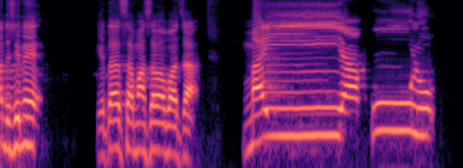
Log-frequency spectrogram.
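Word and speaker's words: مَنْ يَقُولُ: Nah, nunnya ini melebur menjadi ya. Jadi nunnya nggak dibaca. Nggak boleh kita bacanya man yaqulu, nggak boleh. Ya, karena apa? Nunnya itu berubah menjadi ya, menjadi huruf yang setelahnya. Makanya disebut dengan idgham.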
